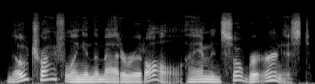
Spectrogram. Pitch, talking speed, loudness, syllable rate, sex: 135 Hz, 230 wpm, -16 LUFS, 5.3 syllables/s, male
